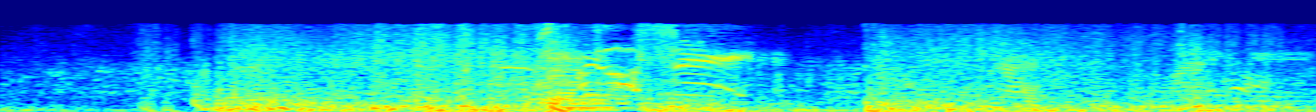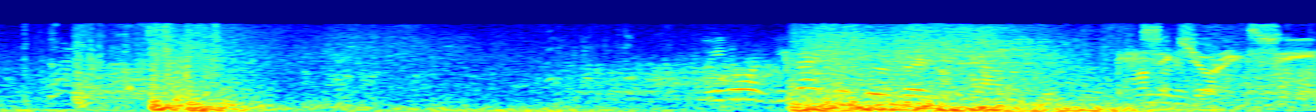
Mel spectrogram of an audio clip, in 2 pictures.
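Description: Rapid gunfire rattles loudly.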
